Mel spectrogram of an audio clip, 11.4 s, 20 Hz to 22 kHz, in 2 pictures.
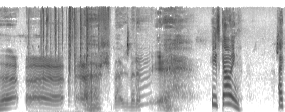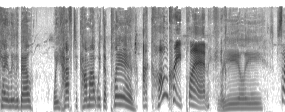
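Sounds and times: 
speech: 0:00.0 - 0:01.0, 0:01.7 - 0:04.9, 0:05.5 - 0:11.4
man groaning deeply as he gets up: 0:00.0 - 0:03.8.

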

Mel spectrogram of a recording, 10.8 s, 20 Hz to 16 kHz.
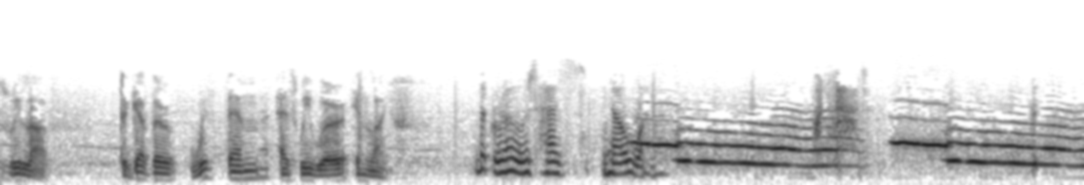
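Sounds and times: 
speech: 0:00.1 - 0:00.6, 0:01.2 - 0:04.1, 0:04.7 - 0:07.0
dog howling: 0:06.2 - 0:10.8.

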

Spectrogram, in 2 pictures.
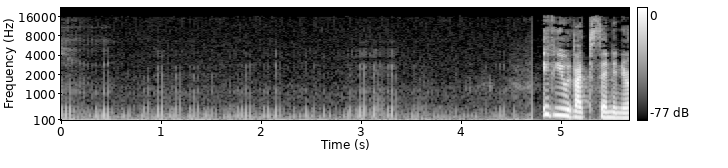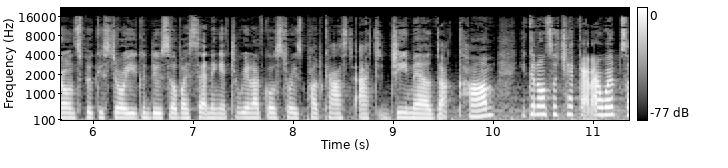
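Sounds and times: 
cat purring: 0:00.0 - 0:04.8
speech: 0:04.8 - 0:11.3.

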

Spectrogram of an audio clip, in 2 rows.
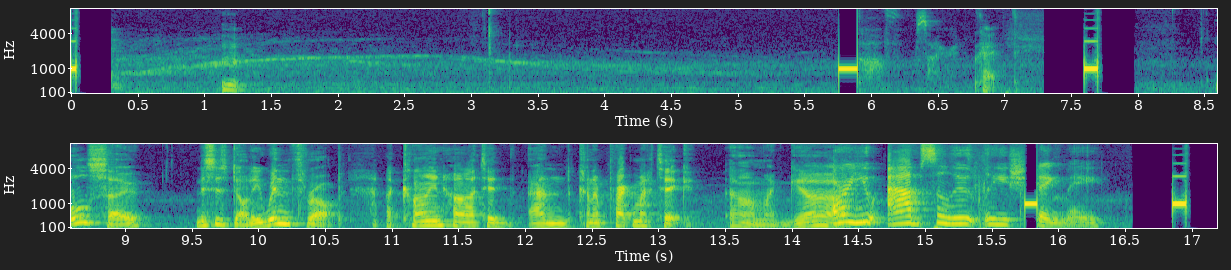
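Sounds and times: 
emergency siren wailing: 0:00.3 - 0:05.8
speech: 0:01.1 - 0:01.4, 0:08.7 - 0:16.4.

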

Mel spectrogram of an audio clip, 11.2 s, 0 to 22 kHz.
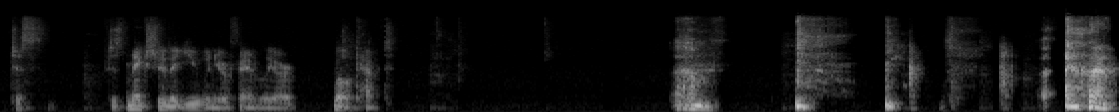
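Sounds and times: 
speech: 0:00.2 - 0:00.4, 0:01.1 - 0:04.0, 0:06.7 - 0:07.2, 0:10.7 - 0:11.1
man clearing throat: 0:06.7 - 0:07.2, 0:08.0 - 0:09.1, 0:10.4 - 0:11.1
man coughing: 0:08.0 - 0:09.1, 0:10.4 - 0:11.1.

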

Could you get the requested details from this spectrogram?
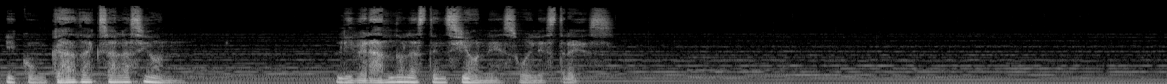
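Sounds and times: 
speech: 0:00.0 - 0:01.9, 0:03.4 - 0:06.2
steady rain pattering on a surface: 0:00.0 - 0:11.6.

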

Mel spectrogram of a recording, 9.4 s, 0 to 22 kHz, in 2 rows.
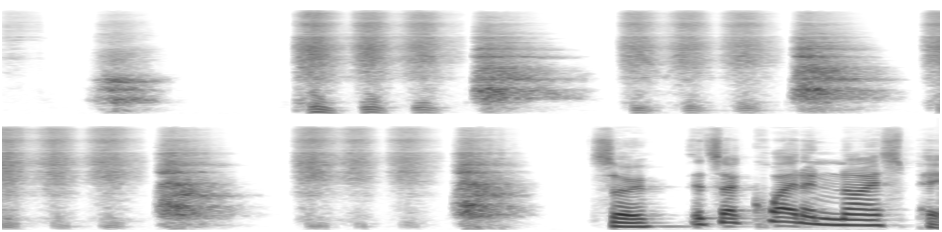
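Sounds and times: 
quick sharp sniffs in through the nose: 0:01.5 - 0:02.5, 0:03.1 - 0:07.4
longer relaxed breath out through the mouth: 0:01.5 - 0:07.4
speech: 0:07.7 - 0:09.3.

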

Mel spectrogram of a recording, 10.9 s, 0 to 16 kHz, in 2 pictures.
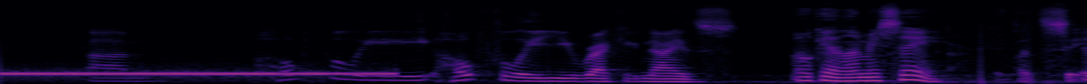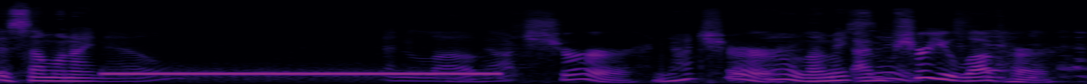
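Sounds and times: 
telephone dial tone: 0:00.0 - 0:01.4, 0:06.2 - 0:07.5
speech: 0:01.4 - 0:06.2, 0:07.4 - 0:10.8
laughter: 0:09.9 - 0:10.8.

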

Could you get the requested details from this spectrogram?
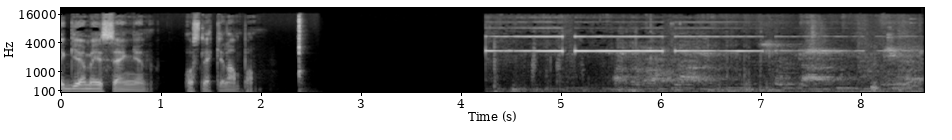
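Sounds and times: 
speech: 0:00.0 - 0:02.1
fire station alarm with high-pitched electronic tone echoing in a room with beds: 0:04.3 - 0:08.6.

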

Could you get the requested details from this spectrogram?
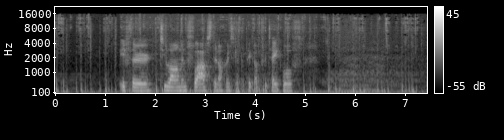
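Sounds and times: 
horse hooves cantering: 0:00.0 - 0:07.4
speech: 0:01.3 - 0:05.0
low steady rumble: 0:02.1 - 0:07.4.

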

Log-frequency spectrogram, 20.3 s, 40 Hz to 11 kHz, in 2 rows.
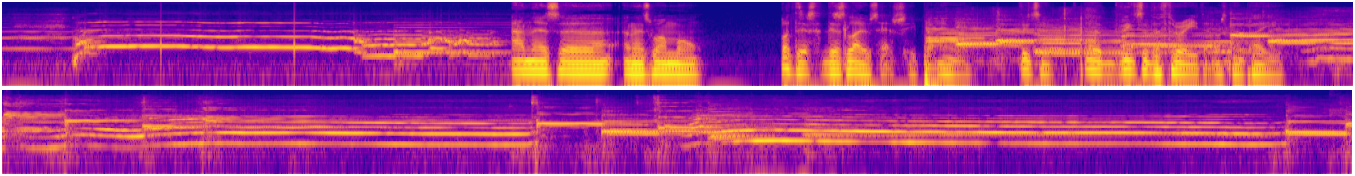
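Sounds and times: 
dog howling in long wavering notes: 0:00.5 - 0:03.8, 0:09.7 - 0:14.3, 0:15.0 - 0:20.0
speech: 0:03.8 - 0:09.7
piano keys struck by a dog: 0:07.0 - 0:10.5.

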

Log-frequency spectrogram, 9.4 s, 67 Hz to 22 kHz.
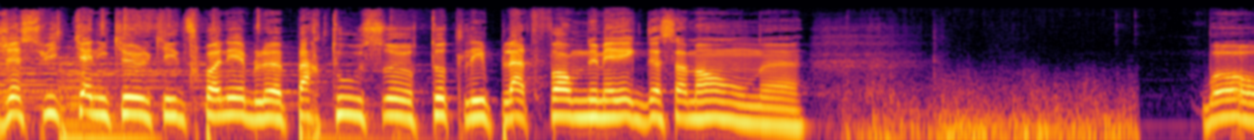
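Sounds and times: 
speech: 0:00.0 - 0:06.2, 0:09.0 - 0:09.3
deep rolling rumble of thunder: 0:06.7 - 0:08.6.

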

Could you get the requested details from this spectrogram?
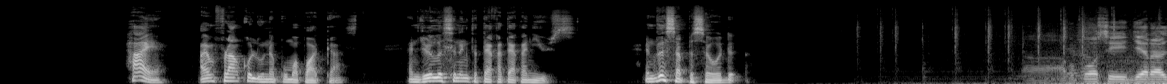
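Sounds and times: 
speech: 0:01.3 - 0:05.8, 0:06.4 - 0:07.5, 0:10.8 - 0:11.6
manual typewriter keys clacking at a typewriter shop in Quiapo: 0:08.2 - 0:11.4.

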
